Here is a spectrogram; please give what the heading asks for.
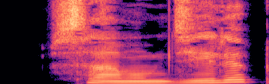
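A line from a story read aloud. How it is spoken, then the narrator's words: Muttering. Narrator (Russian): пробормотал Алексей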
